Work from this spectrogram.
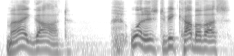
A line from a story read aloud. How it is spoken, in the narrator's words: gasped Hepzibah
